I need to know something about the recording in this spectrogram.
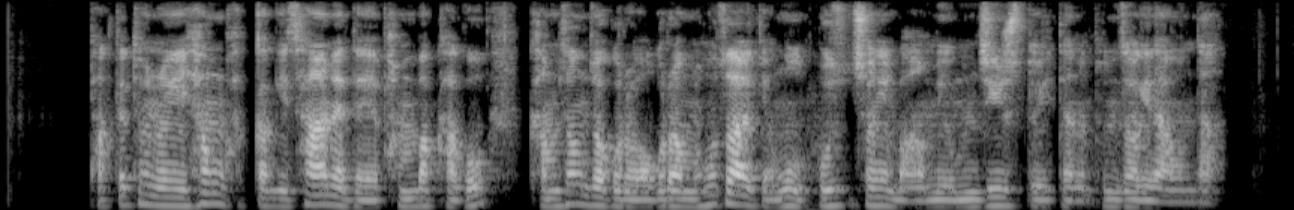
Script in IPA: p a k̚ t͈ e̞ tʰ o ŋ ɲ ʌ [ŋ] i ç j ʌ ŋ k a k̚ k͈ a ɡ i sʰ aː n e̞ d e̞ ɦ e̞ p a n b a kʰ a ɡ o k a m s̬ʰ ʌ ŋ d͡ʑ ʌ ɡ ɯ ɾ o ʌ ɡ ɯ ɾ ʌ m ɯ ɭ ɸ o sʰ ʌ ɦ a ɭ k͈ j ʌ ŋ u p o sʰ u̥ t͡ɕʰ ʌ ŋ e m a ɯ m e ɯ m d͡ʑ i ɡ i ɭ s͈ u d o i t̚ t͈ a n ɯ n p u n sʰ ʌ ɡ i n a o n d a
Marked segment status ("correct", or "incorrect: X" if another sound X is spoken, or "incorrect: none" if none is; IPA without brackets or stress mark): correct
